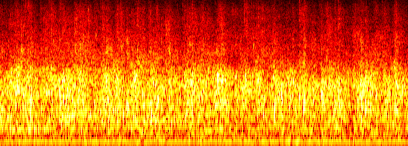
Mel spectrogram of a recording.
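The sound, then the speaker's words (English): Steady, dense applause from an audience for a pianist fills the whole stretch, a broad crackling wash of many hands clapping at once with no pauses and no voices standing out. “Can we please a rounding applause”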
